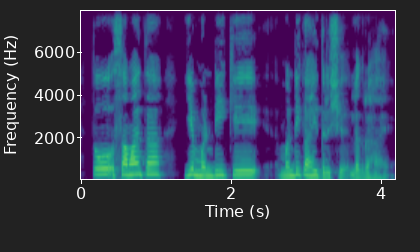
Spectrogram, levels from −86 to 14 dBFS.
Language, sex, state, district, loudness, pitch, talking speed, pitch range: Hindi, female, Uttar Pradesh, Etah, -17 LUFS, 230 Hz, 170 wpm, 205-265 Hz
